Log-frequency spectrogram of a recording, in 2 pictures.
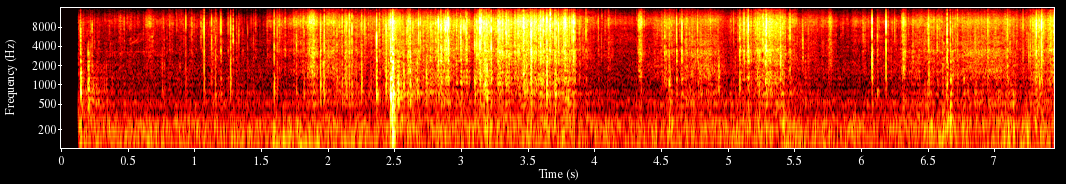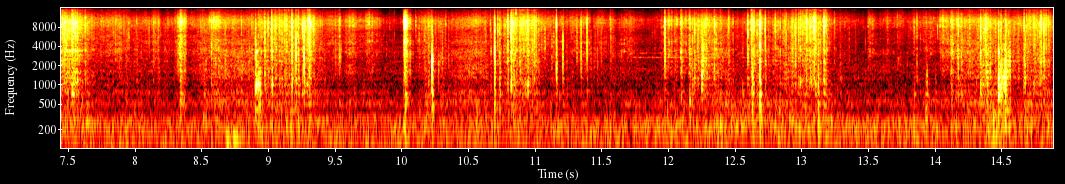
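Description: Bare fingertips and palms squeeze and crumble fist-sized, solid, dry, grainy grey sand-cement lumps in a dark plastic basin, with dust falling off. The result is a steady stream of gritty, bright crunching and crackling that swells into louder crushing bursts and then eases back to softer grinding.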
